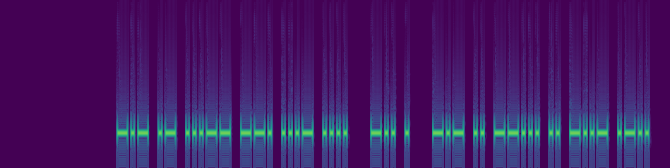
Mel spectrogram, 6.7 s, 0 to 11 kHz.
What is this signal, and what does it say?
Morse code, heard as a keyed tone, about 34 wpm, 700 Hz. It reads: KA3GVH DE KI7IXL
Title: USA Callsign DE Callsign - 6 Characters - 35wpm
